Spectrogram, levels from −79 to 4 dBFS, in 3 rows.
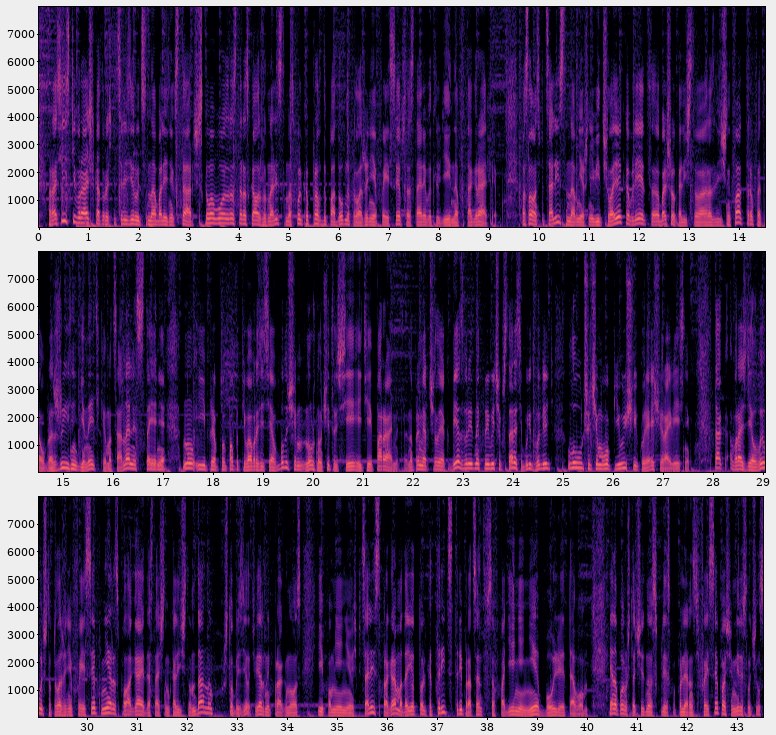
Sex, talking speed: male, 140 wpm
